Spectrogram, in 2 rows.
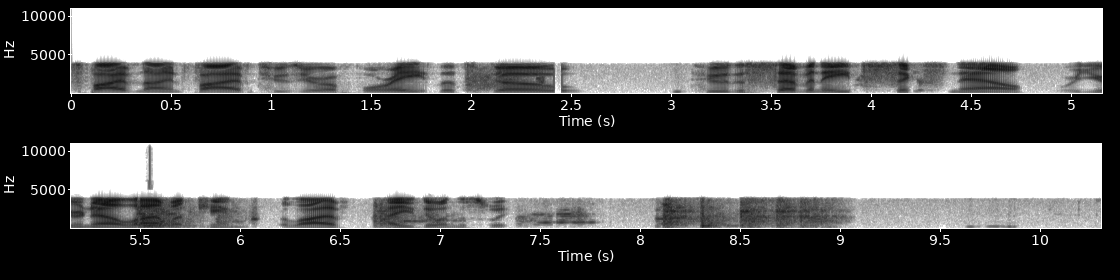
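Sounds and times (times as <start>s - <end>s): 
speech: 0.1s - 8.4s
dishes and pans clattering while being washed: 8.1s - 9.0s.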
